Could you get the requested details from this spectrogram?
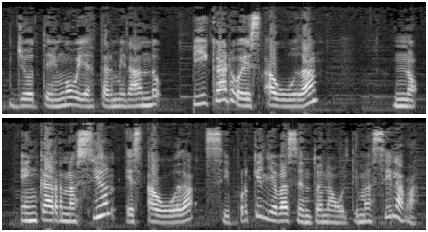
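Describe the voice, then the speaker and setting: A woman's voice: medium pitch, darkish tone. A woman teacher working methodically through exercises, thinking aloud as she goes. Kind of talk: recorded classroom lesson.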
